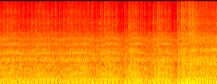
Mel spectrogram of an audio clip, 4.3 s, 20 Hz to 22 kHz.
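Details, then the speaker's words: John Deere X728 lawn tractor after new starter, safety switches and dealer service, battery testing good: steady, even single-cylinder beat at settled speed, no misses, knocks or surging; normal running. "because the battery was testing good nice smooth running motor"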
